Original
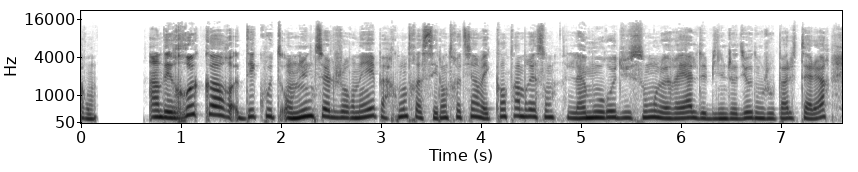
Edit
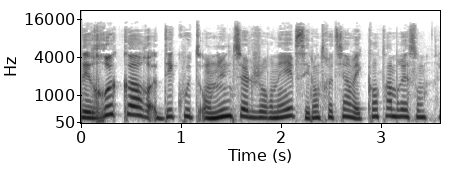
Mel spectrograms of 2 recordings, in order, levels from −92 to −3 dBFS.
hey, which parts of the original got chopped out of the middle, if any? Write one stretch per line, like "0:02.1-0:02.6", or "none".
0:03.0-0:03.4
